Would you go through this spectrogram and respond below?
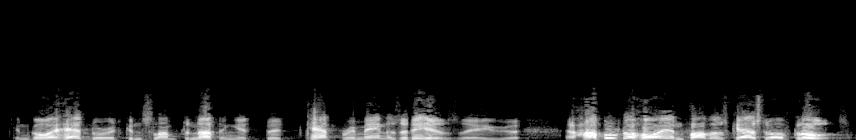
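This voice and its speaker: An actor playing a stern, demanding university president in a 1940s radio drama. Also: male voice, fairly high pitch, big pitch swings, a little fast, pushed and bright. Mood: firm, insistent. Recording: dull 1940s radio broadcast.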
